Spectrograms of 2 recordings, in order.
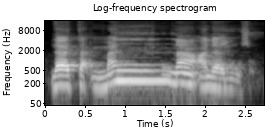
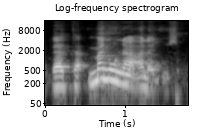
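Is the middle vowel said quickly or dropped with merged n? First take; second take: dropped; said quickly. First: The vowel is dropped and the n sounds merge. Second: A quick short vowel is heard between the n sounds. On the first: "Dimunculkan dua bibir tanpa bunyi suara" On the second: "dibaca dengan satu la ta'manuna, laju"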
